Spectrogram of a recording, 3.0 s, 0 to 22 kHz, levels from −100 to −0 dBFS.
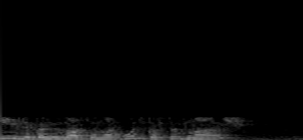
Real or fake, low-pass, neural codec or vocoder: fake; 3.6 kHz; codec, 16 kHz, 16 kbps, FunCodec, trained on LibriTTS, 50 frames a second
